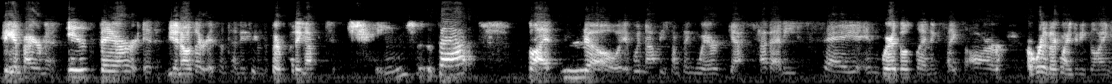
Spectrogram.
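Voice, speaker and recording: A woman's voice: fairly low pitch, pushed and bright. A woman working as a travel agent, explaining things patiently and firmly to a customer over the phone. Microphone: telephone. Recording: dull, band-limited phone line.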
